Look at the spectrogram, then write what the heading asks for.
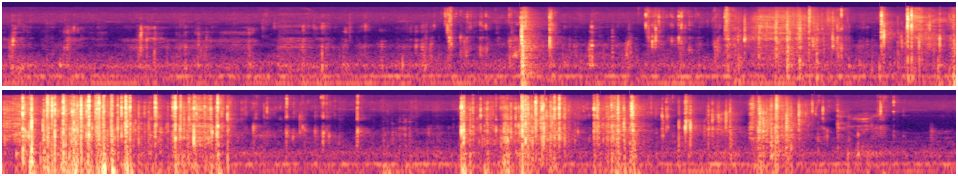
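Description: Close-miked chewing and biting of marshmallows, in quiet stretches broken by bursts of mouth noise. About halfway through comes the loudest stretch, a couple of seconds of plastic marshmallow bag crinkling, followed by more bursts of chewing.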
